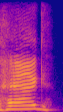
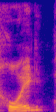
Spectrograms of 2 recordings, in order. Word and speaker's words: Hoag: Kick say hi hag welcome to the stream did I say that right how the hell are you sir I I'm good uh it's pronounced Hoy kind of with a why in it but yeah I'm doing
